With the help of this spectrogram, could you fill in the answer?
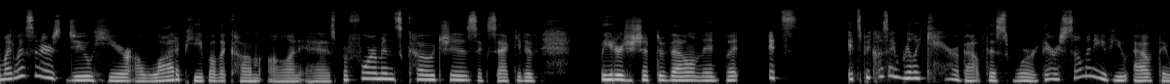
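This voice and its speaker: A woman hosting a podcast in a lowish voice, sounding upbeat and putting stress on key words. The recording is dry and close, with no room echo. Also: a little mellow. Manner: upbeat, emphatic host delivery. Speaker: podcast host. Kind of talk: podcast host introduction and interview.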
